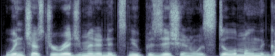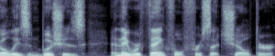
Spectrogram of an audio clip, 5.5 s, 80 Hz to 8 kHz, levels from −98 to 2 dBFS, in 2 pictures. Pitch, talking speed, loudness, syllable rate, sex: 95 Hz, 230 wpm, -20 LUFS, 6.4 syllables/s, male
